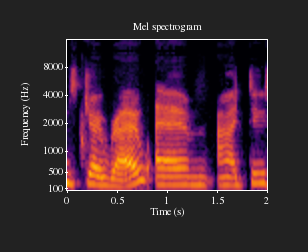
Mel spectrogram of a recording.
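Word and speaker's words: Jo Roe: do you do okay so my name is Jo row and I do spell it like a bloke my surnames are OE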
